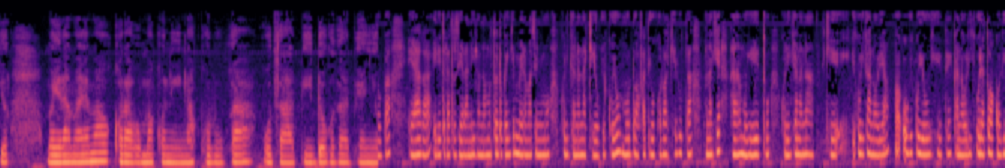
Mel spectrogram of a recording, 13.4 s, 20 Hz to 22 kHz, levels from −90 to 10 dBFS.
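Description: Speech that, from 5.03 s to the end at 13.41 s, is audio read two samples at a time: playback runs at 2x speed and 12 semitones higher. A spectrogram shows harmonics jumping up an octave, while the waveform looks horizontally compressed.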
